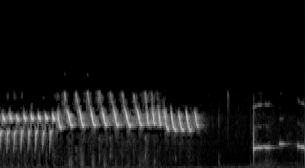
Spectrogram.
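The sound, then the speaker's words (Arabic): A small bird chirping inside a covered cage: a rapid run of bright, high twittering chirps for about three seconds, a short silence, then a few shorter, clear calls. “أحضر له عامر غطاء وغطى القفص كله، لكن العصفور لم ينم وظل يصيح.”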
